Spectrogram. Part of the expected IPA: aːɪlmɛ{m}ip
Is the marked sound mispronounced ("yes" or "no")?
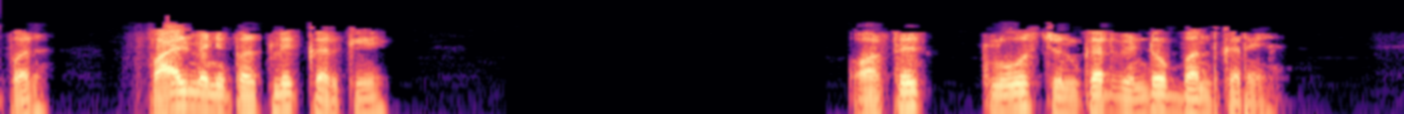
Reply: yes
